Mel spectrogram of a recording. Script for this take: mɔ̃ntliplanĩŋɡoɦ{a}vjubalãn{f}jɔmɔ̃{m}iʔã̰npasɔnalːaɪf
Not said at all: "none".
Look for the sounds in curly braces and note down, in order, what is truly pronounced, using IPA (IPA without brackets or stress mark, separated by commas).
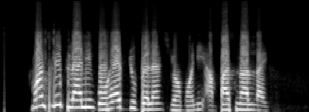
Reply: ɛ, s, n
